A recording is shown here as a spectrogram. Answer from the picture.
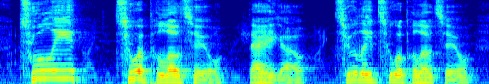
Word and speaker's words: Tuipulotu: I'm not really high on Tuli Tuipulotu. I butchered that name. Tuli Tuipulotu.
